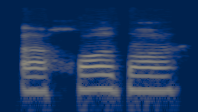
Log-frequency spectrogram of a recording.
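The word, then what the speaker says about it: أَخَذَ: Just the kha again is a thick and round letter, so make sure that that is thicker when you recite it. So it should be akhadha, Akhara.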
